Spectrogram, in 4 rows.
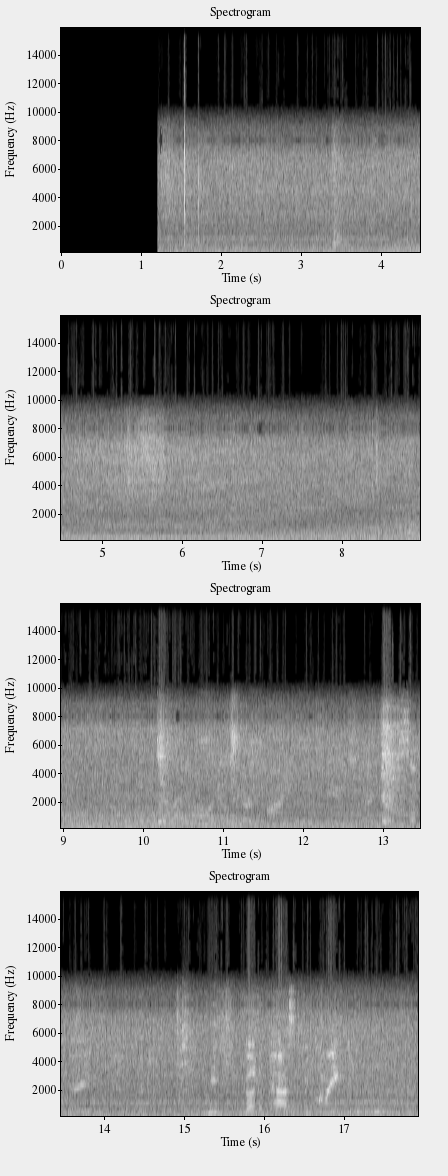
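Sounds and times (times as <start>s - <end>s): bus engine rumble: 1.2s - 17.9s.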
